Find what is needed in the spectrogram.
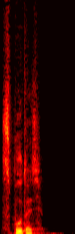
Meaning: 1. to mix up 2. to confuse 3. to tangle 4. to consider mistakenly, to take for someone else
- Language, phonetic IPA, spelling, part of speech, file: Russian, [ˈsputətʲ], спутать, verb, Ru-спутать.ogg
